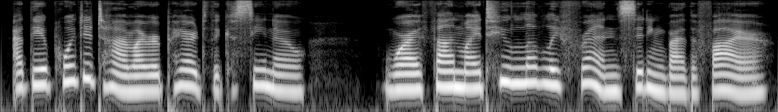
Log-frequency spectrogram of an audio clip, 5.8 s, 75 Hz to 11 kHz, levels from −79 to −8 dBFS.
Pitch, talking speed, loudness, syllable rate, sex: 220 Hz, 205 wpm, -17 LUFS, 6.0 syllables/s, female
